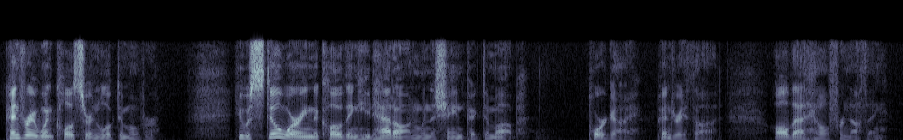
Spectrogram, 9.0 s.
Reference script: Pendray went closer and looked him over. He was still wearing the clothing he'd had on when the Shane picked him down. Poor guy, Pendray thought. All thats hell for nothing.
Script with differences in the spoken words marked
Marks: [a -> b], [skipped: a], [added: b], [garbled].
Pendray went closer and looked him over. He was still wearing the clothing he'd had on when the Shane picked him [down. -> up] Poor guy, Pendray thought. All [thats -> that] hell for nothing.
